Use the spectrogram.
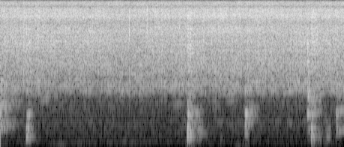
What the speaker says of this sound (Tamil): சேர்த்துட்டு நல்லா வதக்கி விட்டுருங்க எண்ணெயில் நல்லா ஒரு நிமிஷத்துக்கு வதங்கணும்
